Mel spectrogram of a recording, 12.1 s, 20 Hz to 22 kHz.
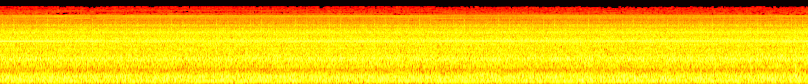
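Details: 2016 Mercedes Sprinter (2.1 L four-cylinder diesel) diesel-fired block heater that runs on diesel from the van's tank and heats the coolant: a constant, even jet-like roar with a hissy top end and no surging or popping. The burner is firing normally.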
